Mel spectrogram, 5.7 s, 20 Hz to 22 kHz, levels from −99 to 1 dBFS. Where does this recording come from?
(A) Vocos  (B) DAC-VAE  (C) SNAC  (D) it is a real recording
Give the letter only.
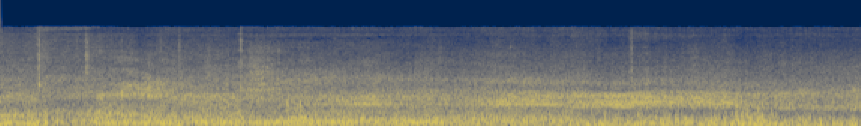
D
